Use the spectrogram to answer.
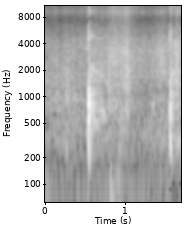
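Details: Goat coughing after eating (Vian's goat): two short, abrupt cough bursts over faint outdoor background noise.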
